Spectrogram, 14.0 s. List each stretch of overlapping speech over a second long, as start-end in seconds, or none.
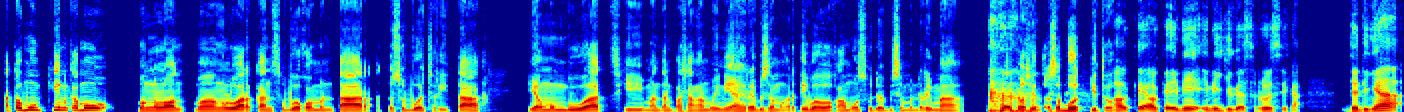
none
